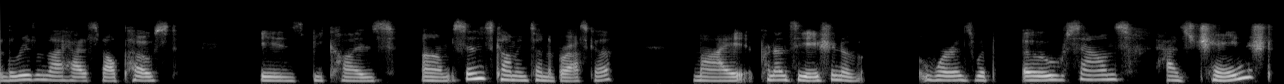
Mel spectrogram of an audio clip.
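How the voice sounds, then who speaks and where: A woman's voice: medium pitch, mellow, dry recording, dull audio. A woman with a Chicago accent hosting her own podcast, talking casually and rambling with lots of ums. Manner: rambling and chatty, with many ums. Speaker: podcast host. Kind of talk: casual solo podcast chat. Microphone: home setup without usual equipment.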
